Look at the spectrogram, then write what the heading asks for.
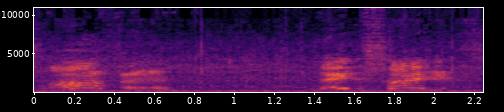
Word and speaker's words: Harford: But being good New England does, they did not say the T, so it was Harford.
